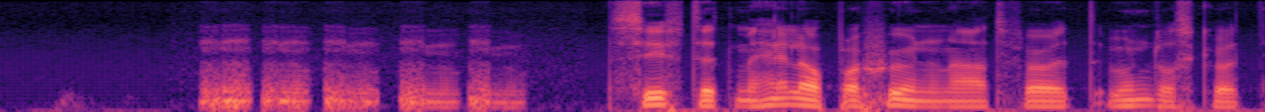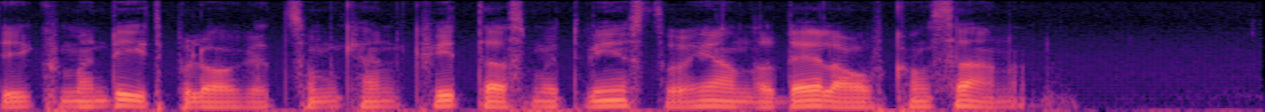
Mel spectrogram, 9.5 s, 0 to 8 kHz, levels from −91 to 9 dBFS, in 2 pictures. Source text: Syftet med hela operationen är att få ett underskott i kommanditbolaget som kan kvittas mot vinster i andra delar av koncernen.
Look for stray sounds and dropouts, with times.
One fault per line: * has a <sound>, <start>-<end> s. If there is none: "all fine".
* has a laugh, 0.8-2.0 s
